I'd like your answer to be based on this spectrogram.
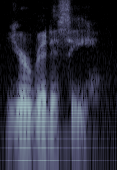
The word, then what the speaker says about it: Eurydice: And then we'll be doing the first two of a three-part arc called Eurydice. – Eurydice.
